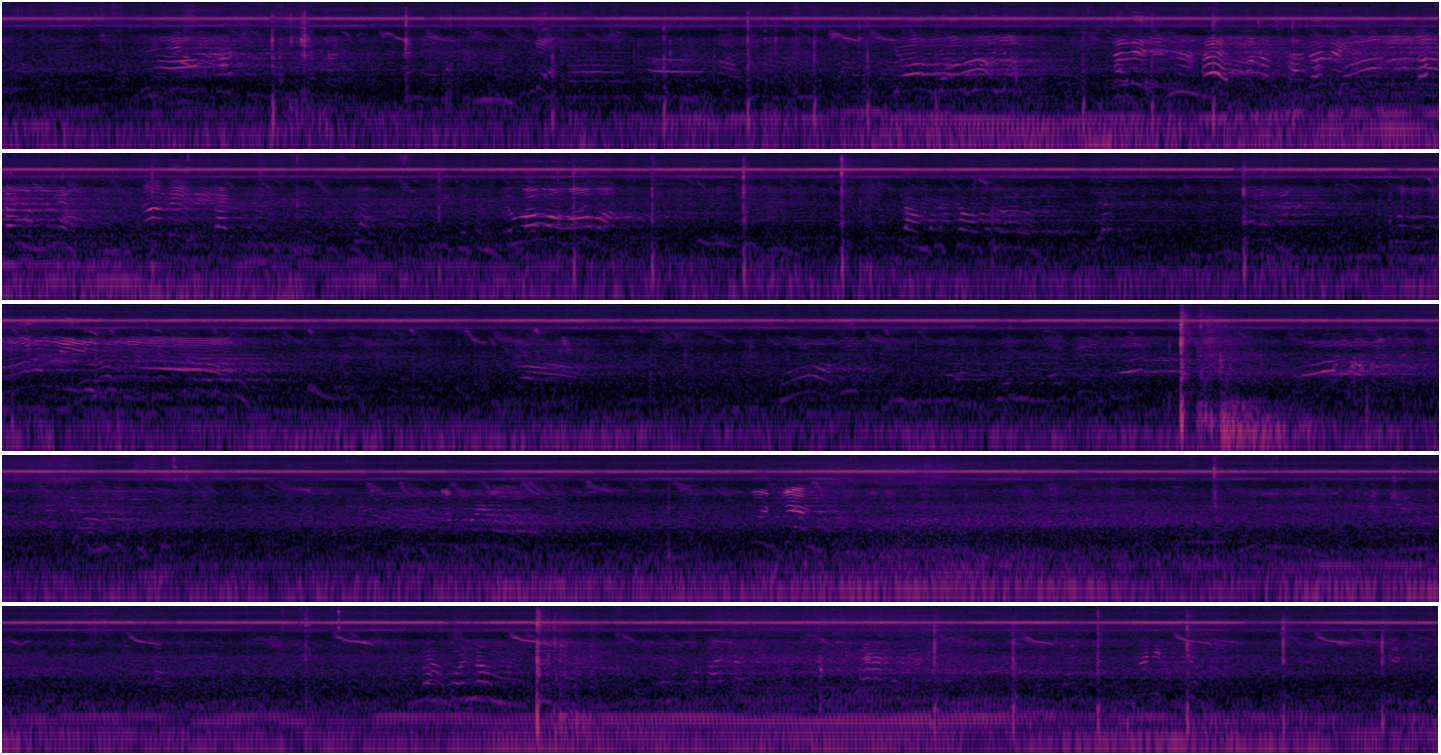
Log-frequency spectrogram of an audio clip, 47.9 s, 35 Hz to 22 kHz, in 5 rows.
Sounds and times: Children In the school 0.0 - 14.4
Children In the school 17.8 - 27.0
Children In the school 27.7 - 41.8

